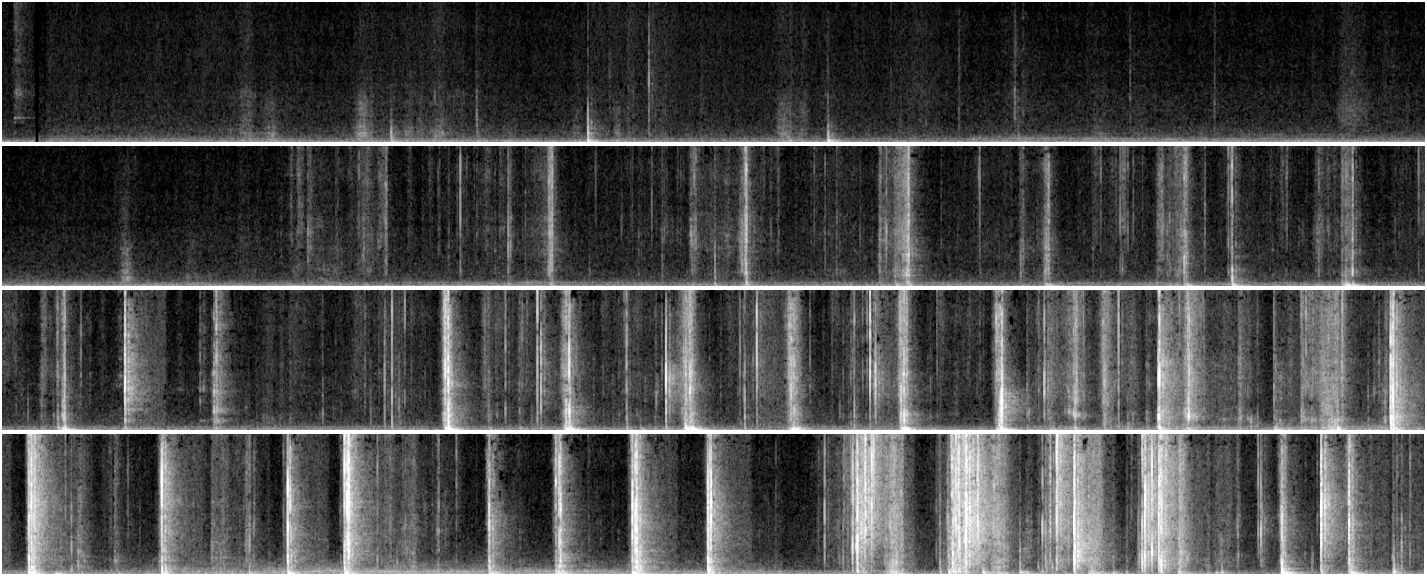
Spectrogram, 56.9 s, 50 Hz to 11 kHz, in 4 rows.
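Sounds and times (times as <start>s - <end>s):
slime crackling and popping: 18.4s - 31.0s, 31.9s - 56.9s.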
